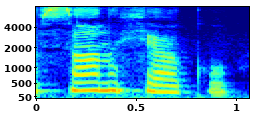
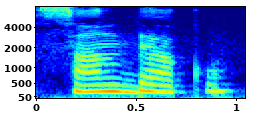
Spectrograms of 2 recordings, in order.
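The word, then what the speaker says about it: さんびゃく: Например, если 100 мы считаем как хяку, мы можем случайно ошибиться, назвав, допустим, 300 санхяку. Это будет неправильно. Оно будет считаться как санбяку.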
